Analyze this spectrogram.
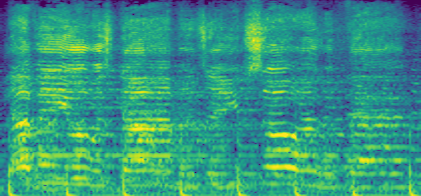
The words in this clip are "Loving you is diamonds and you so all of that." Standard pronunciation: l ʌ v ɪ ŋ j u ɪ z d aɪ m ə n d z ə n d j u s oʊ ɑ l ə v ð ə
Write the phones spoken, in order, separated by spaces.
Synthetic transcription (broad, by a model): l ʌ v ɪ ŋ j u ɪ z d aɪ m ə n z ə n j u s oʊ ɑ w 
